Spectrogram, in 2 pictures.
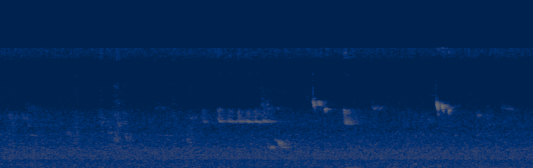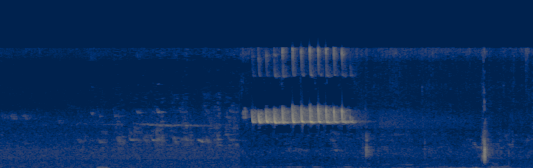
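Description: Birds chirping faintly in the trees, then a loud, rapid, high-pitched trill lasting about a second near the end, followed by a few sharp clicks.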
